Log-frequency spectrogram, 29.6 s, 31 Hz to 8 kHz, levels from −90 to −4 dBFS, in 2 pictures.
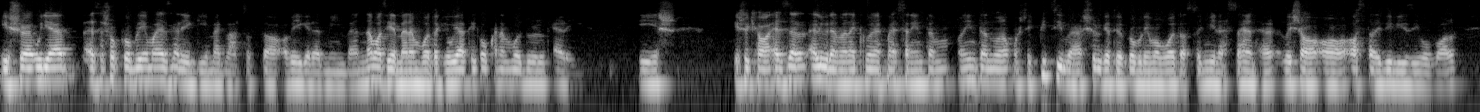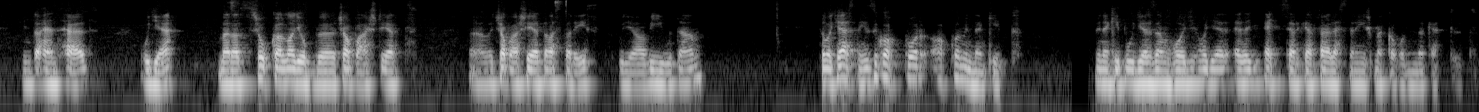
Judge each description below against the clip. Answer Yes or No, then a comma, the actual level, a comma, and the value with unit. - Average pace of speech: No, fast, 180 wpm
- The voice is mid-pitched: No, low, 125 Hz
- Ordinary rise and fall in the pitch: No, narrow, 1.6 semitones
